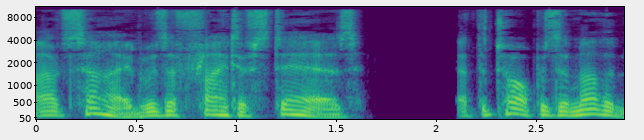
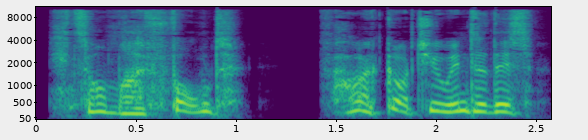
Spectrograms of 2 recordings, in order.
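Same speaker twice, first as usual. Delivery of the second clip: put-on very high, guilt-stricken young lady; pitched-up, self-blaming distress; distressed cry; 13 semitones higher than usual. A narrator's reading. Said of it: "cried Frida".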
